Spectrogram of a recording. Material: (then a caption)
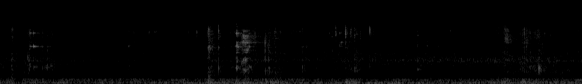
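Soap. A solid, dried light blue soap bar is held in both hands and shaved with a metal knife blade, and brittle flakes break off. Quiet, bright, crisp scraping and crackling continue throughout, with a few sharper snaps near the middle over a faint low background rumble.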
